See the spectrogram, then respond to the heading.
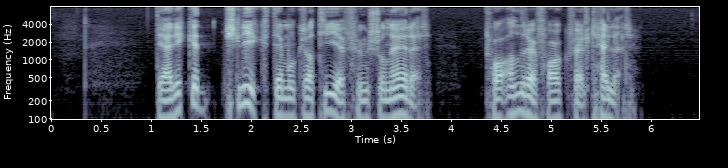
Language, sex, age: Norwegian, male, 44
